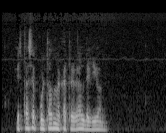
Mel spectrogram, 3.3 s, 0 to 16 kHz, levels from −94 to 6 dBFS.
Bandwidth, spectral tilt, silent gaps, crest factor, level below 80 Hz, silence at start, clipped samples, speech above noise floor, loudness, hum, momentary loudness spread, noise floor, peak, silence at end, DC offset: 11 kHz; -8 dB/octave; none; 18 dB; -58 dBFS; 0.35 s; under 0.1%; 39 dB; -25 LUFS; none; 10 LU; -63 dBFS; -10 dBFS; 1.2 s; under 0.1%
